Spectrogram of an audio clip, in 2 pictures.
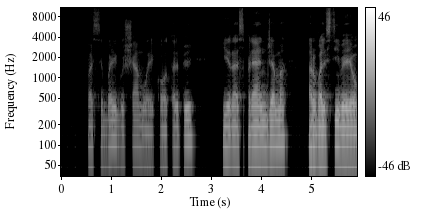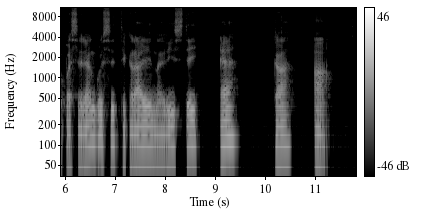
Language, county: Lithuanian, Kaunas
